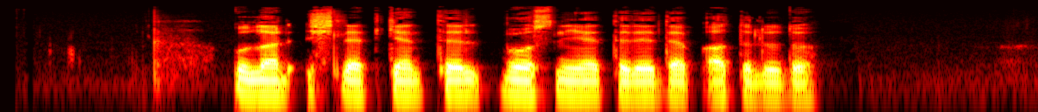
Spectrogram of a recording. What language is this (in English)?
Uyghur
